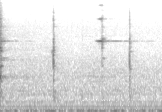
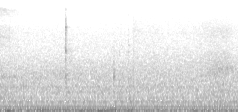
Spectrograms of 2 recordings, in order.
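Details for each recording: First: Cable-type drum brake: shoe rubbing over dry, rusty backing plate contact pads makes short, high scraping chirps; pads should be cleaned, and a worn ridge there can click or snap. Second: Bendix-style cable drum brake, braking in reverse: two crisp light clicks as the self-adjuster lever moves and turns the star wheel when shoes travel too far; normal operation.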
